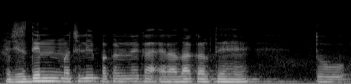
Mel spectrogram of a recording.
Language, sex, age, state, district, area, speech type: Urdu, male, 18-30, Bihar, Araria, rural, spontaneous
